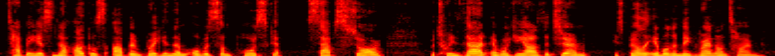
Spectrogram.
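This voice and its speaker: High-voiced man narrating a story. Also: darkish tone, dry recording. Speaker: narrator reading a visual novel aloud.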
